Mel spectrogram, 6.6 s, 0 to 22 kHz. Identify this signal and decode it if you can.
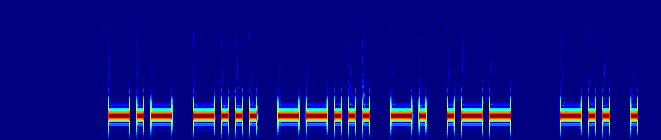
Morse code, heard as a keyed tone, about 17 wpm, 700 Hz. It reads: KB7NW DE
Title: USA Callsign DE Callsign - 5 Characters - 17wpm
